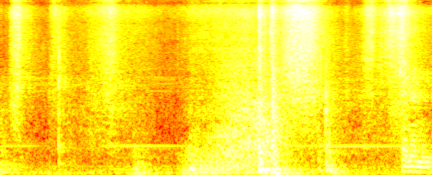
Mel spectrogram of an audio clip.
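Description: A deep soft-close kitchen drawer sliding shut, a smooth rolling rub that slows and settles gently without a bang, with faint background voices around it.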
